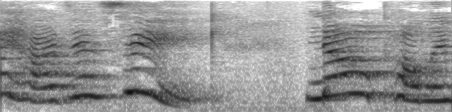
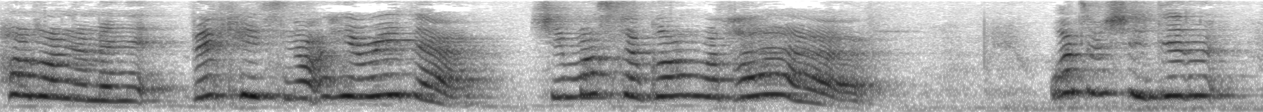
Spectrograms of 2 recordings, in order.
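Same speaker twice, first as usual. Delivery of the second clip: usual speaking voice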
